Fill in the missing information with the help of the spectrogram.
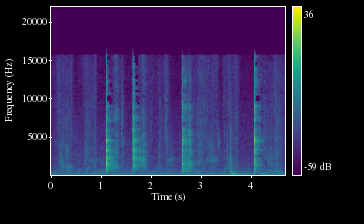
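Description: A metal fork stirring mashed potato filling in a plate, knocking against the plate in four sharp clinks spread over a few seconds.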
